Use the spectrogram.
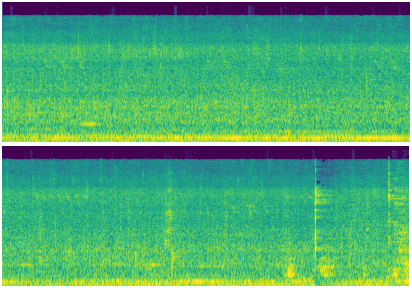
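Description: Mustard paste and tomato ketchup fry in hot oil with a dense, continuous sizzle that stays loud and close throughout. A sharp clink comes near the end, and nobody speaks.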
